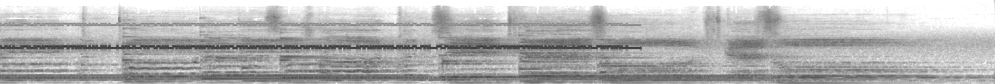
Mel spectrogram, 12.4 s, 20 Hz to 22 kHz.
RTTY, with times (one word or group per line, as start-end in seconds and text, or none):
0.0-0.6 …
0.7-0.9 DE
1.0-1.8 SQ6KGV
1.9-2.2 TNX
2.3-2.6 FER
2.7-3.0 QSO
3.1-3.9 CARLOS,
4.0-4.3 73
4.4-4.8 AND
4.9-5.3 GL.
5.4-6.3 ON0EKN
6.4-6.6 DE
6.7-7.5 SQ6KGV
7.7-7.9 SK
